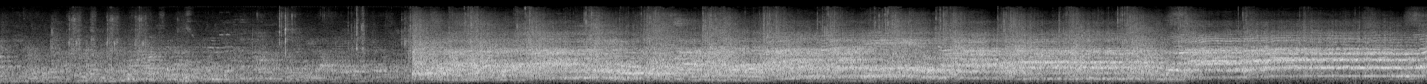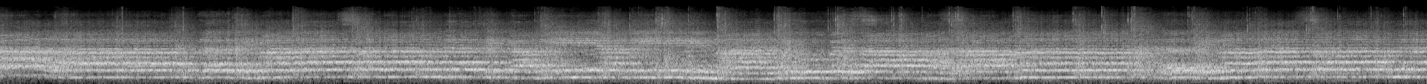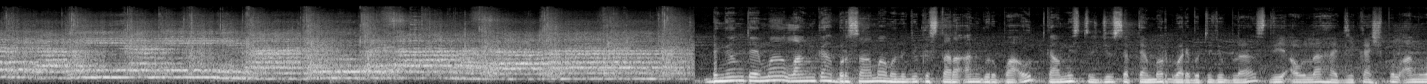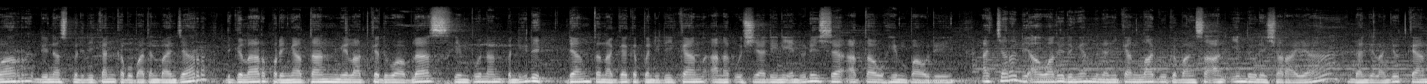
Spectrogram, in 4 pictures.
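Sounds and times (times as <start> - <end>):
hand claps: 2.8 - 35.5
women singing in unison: 4.2 - 35.5.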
